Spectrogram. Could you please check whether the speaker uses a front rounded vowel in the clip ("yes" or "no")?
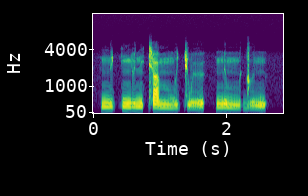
yes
